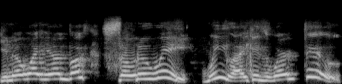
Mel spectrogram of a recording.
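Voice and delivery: teasing tongue-in-cheek tone. Retelling what friends jokingly said, retelling a joking jab. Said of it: "jokingly took that and".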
